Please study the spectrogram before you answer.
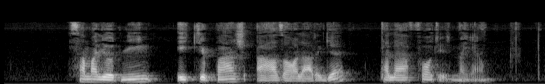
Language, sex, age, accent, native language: Uzbek, male, 18-24, Toshkent shahri, Uzbek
